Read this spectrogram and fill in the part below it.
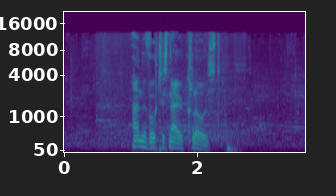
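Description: A man speaks briefly and loudly through a microphone.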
